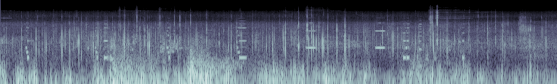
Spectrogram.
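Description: Minelab X-Terra Pro metal detector giving scattered short beeps at several different pitches as the coil sweeps over bark chips. These are false signals, called 'pulsing', which the detectorist puts down to iron. Underneath is a low rumble of wind noise and rustling.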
